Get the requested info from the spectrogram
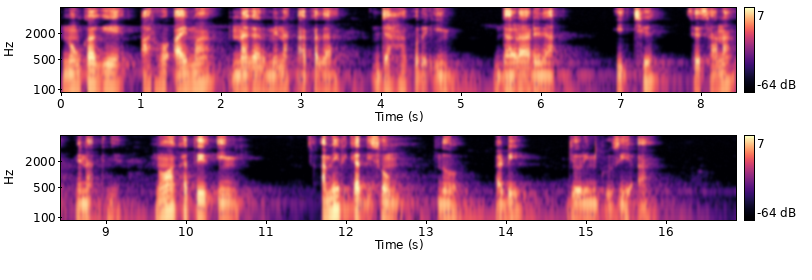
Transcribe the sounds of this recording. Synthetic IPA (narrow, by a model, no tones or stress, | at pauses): nɔŋkaɡɛaɾɦɔʔajmanaɡaɾmɛna̰ʔa̰kad̪a | d͡ʒaɦãkɔ̰ɾɛ̰ʔḭɲ | d̪aɽaɾɛɾaʔ | it̪̚t͡ʃʰəsɛsanamɛna̰ʔt̪ɛɲanɔwakʰət̪iɾiɲ | ameɾikad̪isɔmd̪ɔəɖid͡ʒɔɾiɲkṵsijaʔa̰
